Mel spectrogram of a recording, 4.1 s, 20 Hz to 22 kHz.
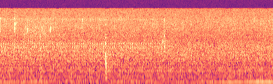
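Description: Near silence with a faint low hum and a few faint ticks of the steel parts of a Winchester Model 94AE lower tang assembly being handled, the clearest about a second and a half in.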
